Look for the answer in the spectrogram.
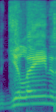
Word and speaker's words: Ghislaine: He's calling it Ghislaine. Ghislaine is how you say her name, but she's a terrible person, so I will allow this.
